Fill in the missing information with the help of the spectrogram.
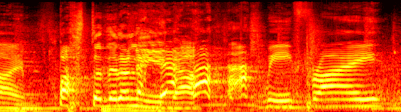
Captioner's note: laughs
